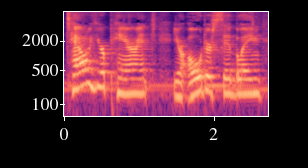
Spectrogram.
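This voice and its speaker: A man hosting a read-aloud for children, speaking directly to young listeners with deliberate, emphatic phrasing. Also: high voice, fairly bright tone, faint music behind.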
